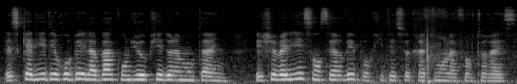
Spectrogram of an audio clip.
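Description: A woman's voice: mid-range voice, fast talker, mellow, a little hiss or hum, close to an everyday voice. A woman voicing a commanding man who gives orders in a read-aloud story.

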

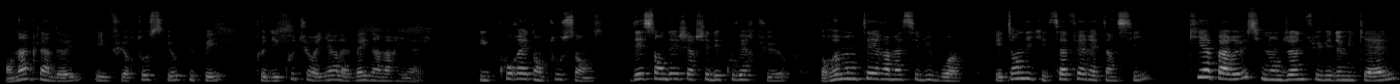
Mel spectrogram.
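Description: A woman narrating a storybook aloud, with soft, confiding asides to the listener. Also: medium pitch, moderate pace. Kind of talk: storybook reading.

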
